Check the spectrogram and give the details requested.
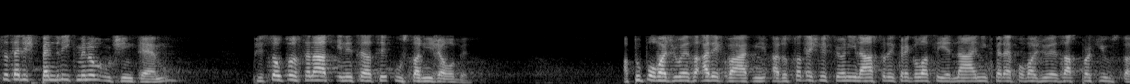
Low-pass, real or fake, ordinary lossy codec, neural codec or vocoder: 7.2 kHz; fake; AAC, 16 kbps; codec, 16 kHz, 0.9 kbps, LongCat-Audio-Codec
